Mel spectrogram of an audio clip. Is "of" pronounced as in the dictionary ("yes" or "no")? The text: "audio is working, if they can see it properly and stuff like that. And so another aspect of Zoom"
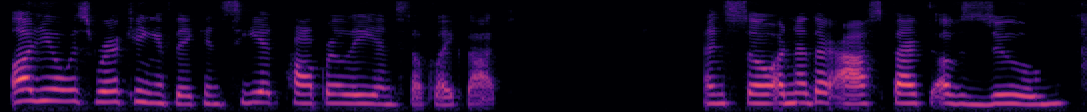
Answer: yes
